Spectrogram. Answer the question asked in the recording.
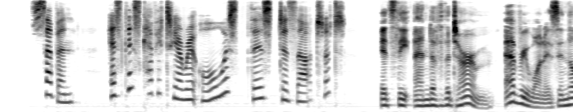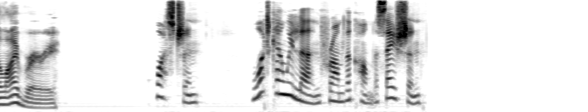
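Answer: The cafeteria is empty because students are studying in the library at the end of term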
